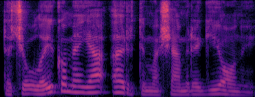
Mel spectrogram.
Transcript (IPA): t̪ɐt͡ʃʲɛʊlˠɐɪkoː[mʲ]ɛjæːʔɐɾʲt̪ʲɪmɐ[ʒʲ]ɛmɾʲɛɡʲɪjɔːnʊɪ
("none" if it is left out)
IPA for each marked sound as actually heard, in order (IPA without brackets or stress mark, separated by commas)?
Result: mʲ, ʃʲ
